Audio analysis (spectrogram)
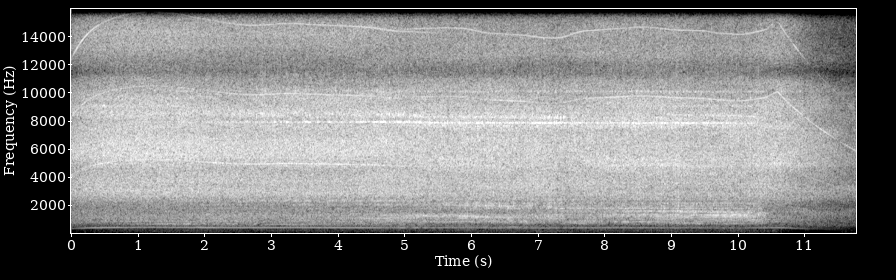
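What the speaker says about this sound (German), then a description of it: "Ihr habt jetzt gesehen, dass ihr mit der Maschine wirklich sehr, sehr viele grobe Schnitte machen könnt." Reciprocating saw cutting through a clamped pipe, a loud steady whining buzz that runs continuously for about ten seconds before winding down, no talking.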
